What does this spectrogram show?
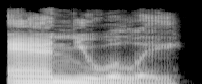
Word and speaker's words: annually: This word has four syllables and the stress is on that first syllable. The second syllable, it's like you're just saying that letter U. And the third syllable has that schwah and new ali.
